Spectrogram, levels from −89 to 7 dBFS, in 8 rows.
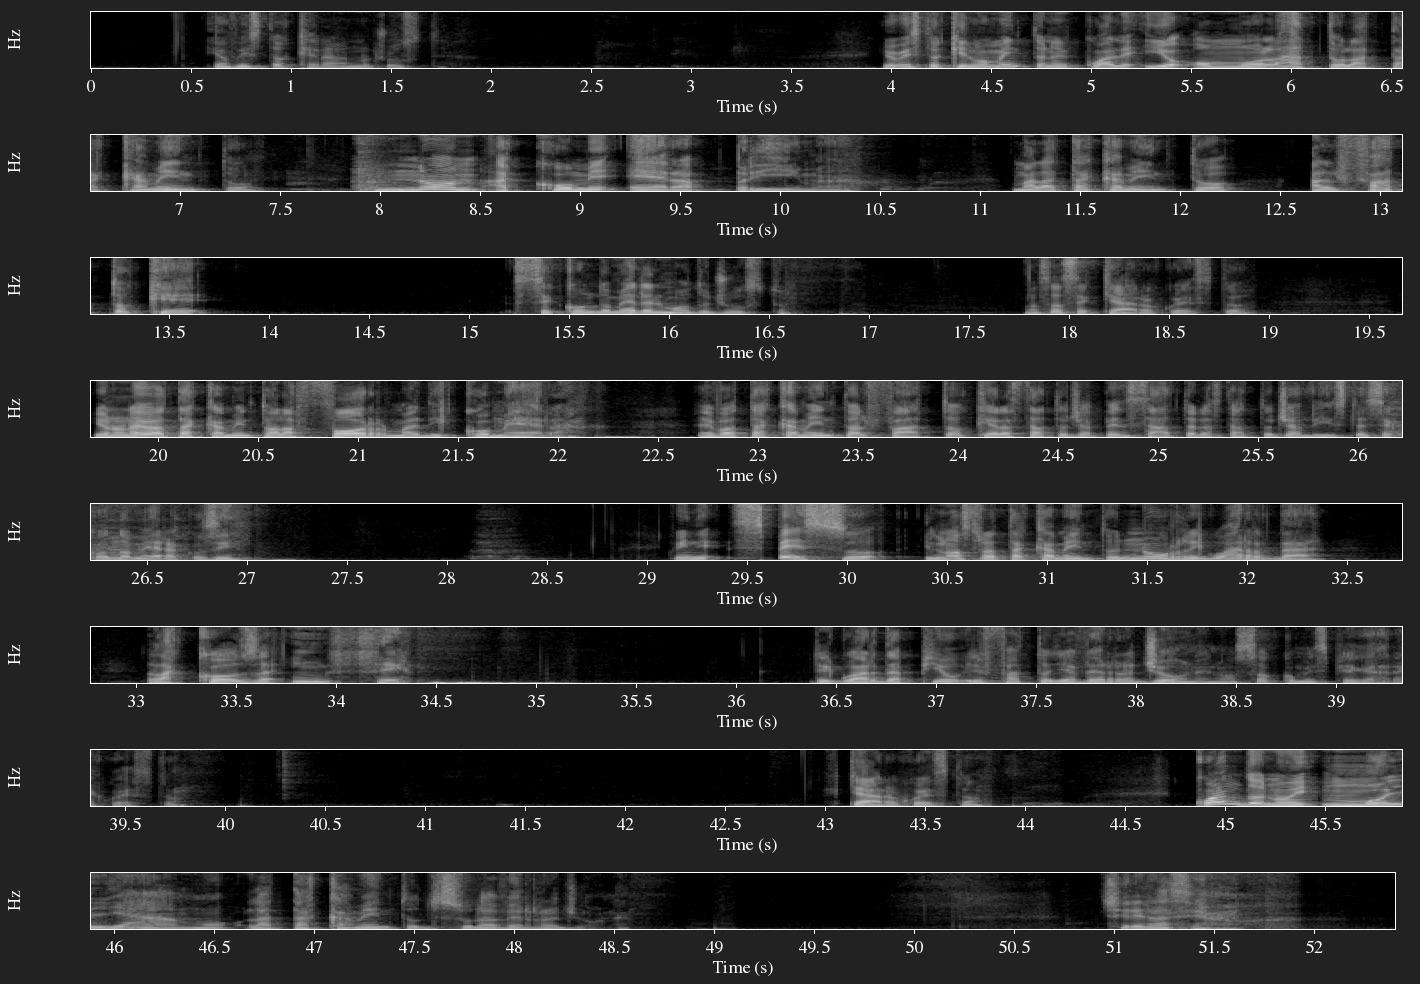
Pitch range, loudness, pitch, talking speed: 110-180 Hz, -27 LUFS, 140 Hz, 115 wpm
